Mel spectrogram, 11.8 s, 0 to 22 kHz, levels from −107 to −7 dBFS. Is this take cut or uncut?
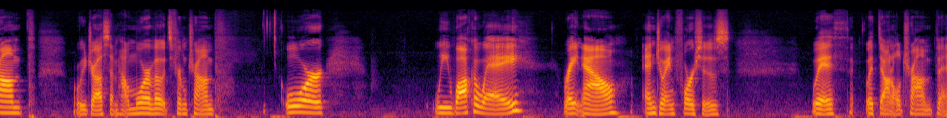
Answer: uncut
